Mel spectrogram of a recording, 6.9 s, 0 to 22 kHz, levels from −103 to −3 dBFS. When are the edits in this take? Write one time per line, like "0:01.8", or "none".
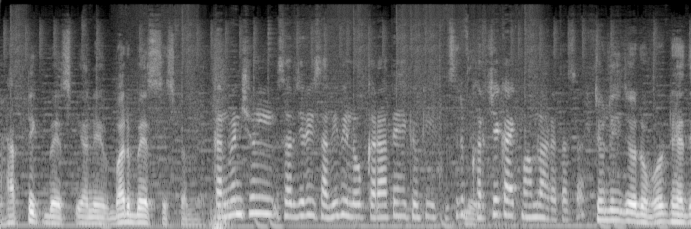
0:02.0
0:04.4
0:05.9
